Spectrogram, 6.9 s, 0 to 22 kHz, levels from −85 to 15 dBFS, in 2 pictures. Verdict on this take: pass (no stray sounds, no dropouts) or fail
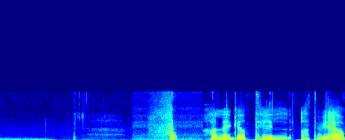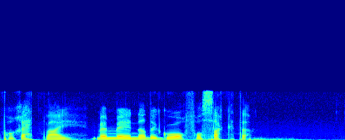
fail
